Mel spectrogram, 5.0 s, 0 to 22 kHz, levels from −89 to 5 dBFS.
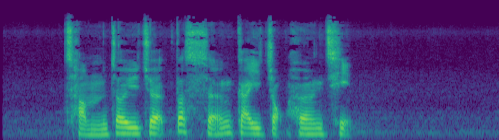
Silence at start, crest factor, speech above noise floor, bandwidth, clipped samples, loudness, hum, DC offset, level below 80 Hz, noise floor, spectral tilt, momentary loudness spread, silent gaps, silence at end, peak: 0.65 s; 18 dB; 38 dB; 15 kHz; under 0.1%; -17 LUFS; none; under 0.1%; -56 dBFS; -55 dBFS; -3.5 dB/octave; 5 LU; none; 1.5 s; -2 dBFS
